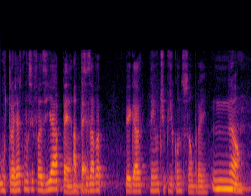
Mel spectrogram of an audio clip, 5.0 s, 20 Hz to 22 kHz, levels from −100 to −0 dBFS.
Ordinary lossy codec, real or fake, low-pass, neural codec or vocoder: none; real; none; none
